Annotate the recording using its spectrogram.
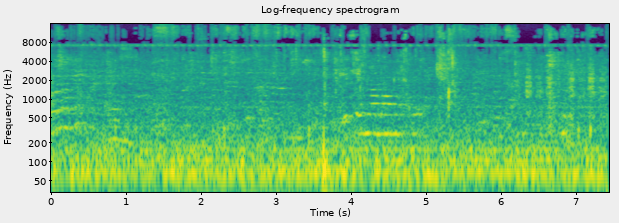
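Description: A dog pants heavily close by.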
